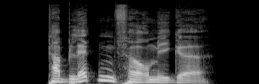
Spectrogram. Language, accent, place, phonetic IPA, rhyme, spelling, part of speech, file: German, Germany, Berlin, [taˈblɛtn̩ˌfœʁmɪɡə], -ɛtn̩fœʁmɪɡə, tablettenförmige, adjective, De-tablettenförmige.ogg
- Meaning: inflection of tablettenförmig: 1. strong/mixed nominative/accusative feminine singular 2. strong nominative/accusative plural 3. weak nominative all-gender singular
